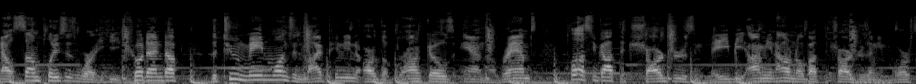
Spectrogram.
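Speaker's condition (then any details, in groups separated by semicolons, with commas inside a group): No condition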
